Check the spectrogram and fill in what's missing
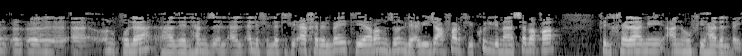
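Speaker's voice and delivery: plain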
